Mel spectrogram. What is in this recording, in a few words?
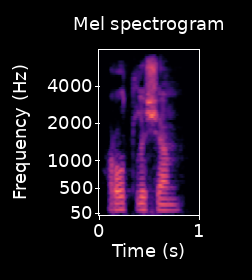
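"рутлысьӧм", Komi, male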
